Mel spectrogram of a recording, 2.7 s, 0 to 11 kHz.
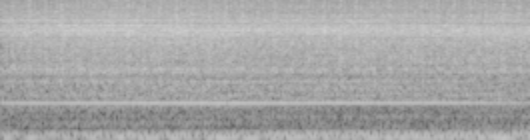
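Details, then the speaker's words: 1979 G10 camper van, rusty, cold-started in deep snow: cold V8 idling low with a deep rumble, reluctant and not fully settled; it started but is unhappy; rough idle. "And guess what? It cold started. It's unhappy about it, but it did it."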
